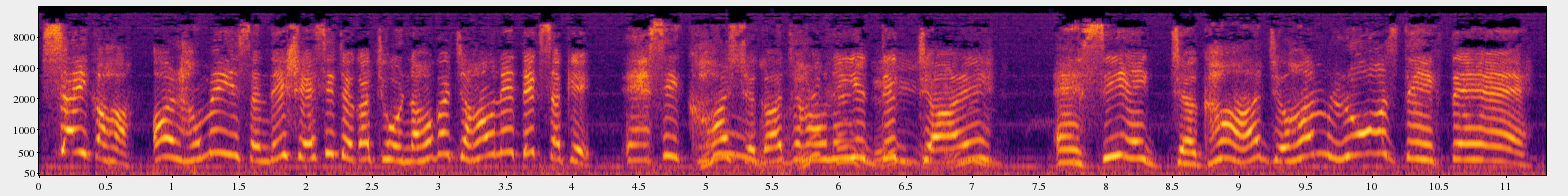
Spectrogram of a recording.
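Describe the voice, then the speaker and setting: Very high-pitched mischievous cartoon kid. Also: female voice, expressive, slow, a bit bright, full character voice. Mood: eager, scheming. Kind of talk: animated film dub.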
